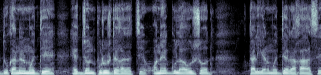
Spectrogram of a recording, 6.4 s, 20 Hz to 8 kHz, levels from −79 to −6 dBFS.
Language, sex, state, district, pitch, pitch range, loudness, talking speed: Bengali, male, Assam, Hailakandi, 155 Hz, 145-165 Hz, -15 LUFS, 100 wpm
